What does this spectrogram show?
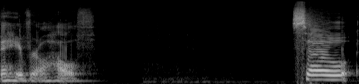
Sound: pause

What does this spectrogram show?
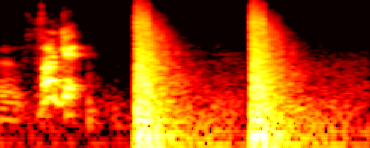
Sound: gun shot

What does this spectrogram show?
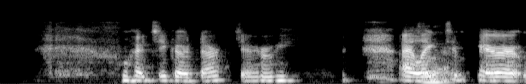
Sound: laughs

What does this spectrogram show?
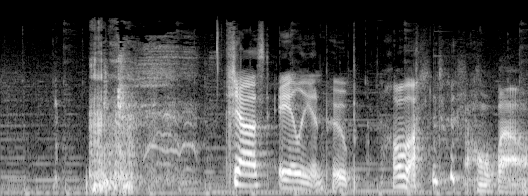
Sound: laughs

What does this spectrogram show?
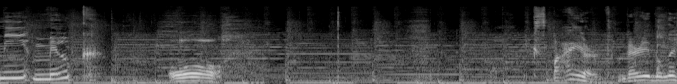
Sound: inhales

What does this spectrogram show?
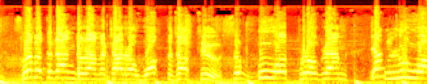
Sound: speaking indonesian

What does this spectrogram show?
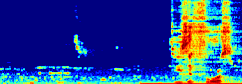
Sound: birds chirping

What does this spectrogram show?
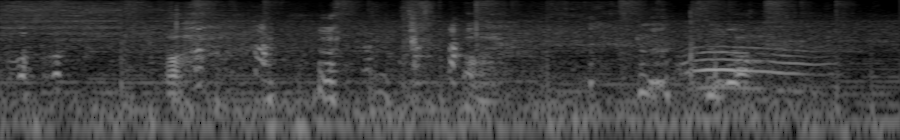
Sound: laughing

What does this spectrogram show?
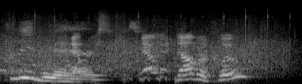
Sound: audience applauding

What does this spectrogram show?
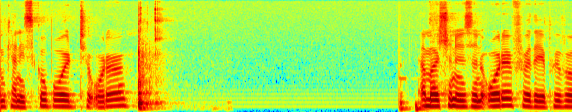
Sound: gavel taps

